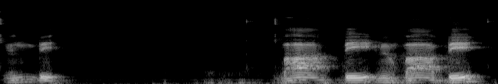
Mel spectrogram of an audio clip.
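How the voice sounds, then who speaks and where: Patient low-voiced teacher. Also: male voice, extremely slow, dull audio. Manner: patient, repetitive, checks understanding often. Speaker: Hebrew teacher. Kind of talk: classroom lesson at a board.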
